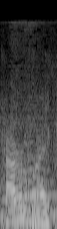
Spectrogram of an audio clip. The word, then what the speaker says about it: Chiromite: Chiromite.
